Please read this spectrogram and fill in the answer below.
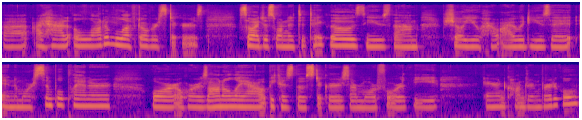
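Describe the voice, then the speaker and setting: A woman's fairly high voice in a monotone, flat delivery at a moderate pace. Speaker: planner vlogger, college student. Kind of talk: voiceover narration of crafting video. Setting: bedroom in apartment. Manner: casual with fillers.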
